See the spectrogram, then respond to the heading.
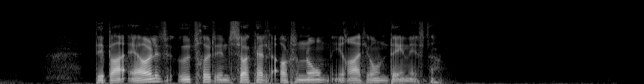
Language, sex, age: Danish, male, 25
